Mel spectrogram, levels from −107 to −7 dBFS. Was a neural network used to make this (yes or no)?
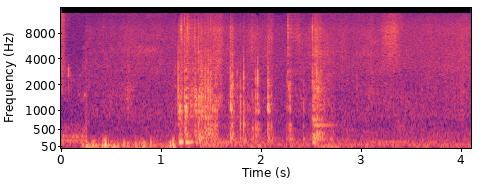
no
